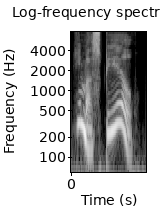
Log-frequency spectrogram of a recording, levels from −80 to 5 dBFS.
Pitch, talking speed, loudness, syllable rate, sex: 245 Hz, 255 wpm, -14 LUFS, 4.9 syllables/s, female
